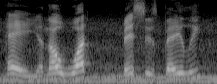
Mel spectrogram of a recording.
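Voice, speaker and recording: A man's voice: sits high, normal speed, background noise, close to an everyday voice. A teenage student actor playing a stubborn, restless young small-town man in a radio drama, stammering and emphatic. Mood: elated.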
